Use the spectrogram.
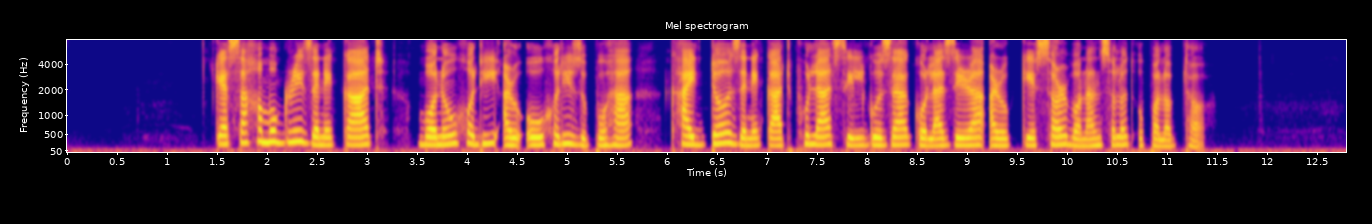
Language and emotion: Assamese, neutral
